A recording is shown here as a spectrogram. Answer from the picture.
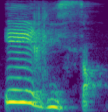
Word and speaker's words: hérisson: Alors, on n'oublie pas, encore une fois, étant donné qu'on est à l'oral, on ne parle pas du H muet que nous, on sait qu'il y a à l'écrit.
